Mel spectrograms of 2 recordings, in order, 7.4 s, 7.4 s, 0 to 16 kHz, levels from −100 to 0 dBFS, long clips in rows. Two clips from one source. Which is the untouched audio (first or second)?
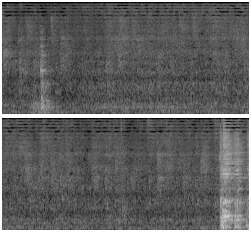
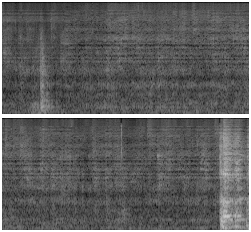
first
